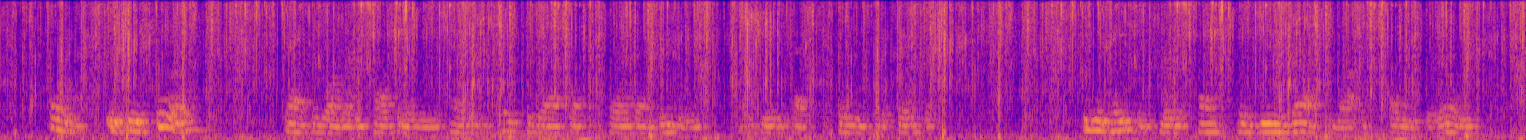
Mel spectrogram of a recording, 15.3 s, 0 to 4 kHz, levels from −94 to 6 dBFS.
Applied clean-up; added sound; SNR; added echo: none; Keys jangling; 0 dB; reverberation time 0.9 s.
